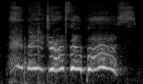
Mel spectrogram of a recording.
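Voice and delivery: very high, loud screamed demand; tantrum scream. Retold or imitated. Pigeon screaming its tantrum again at the reader. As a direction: scream like a kid melting down. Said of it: "what we call having a fire".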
